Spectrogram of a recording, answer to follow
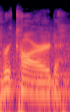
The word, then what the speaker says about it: Ricard: Lewis Rickard in the Tobbs Esports AMG. I believe that is Ricard. Apologies for saying it wrong there.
